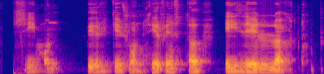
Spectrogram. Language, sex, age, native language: Icelandic, male, 15, Icelandic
